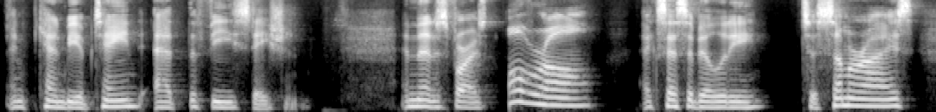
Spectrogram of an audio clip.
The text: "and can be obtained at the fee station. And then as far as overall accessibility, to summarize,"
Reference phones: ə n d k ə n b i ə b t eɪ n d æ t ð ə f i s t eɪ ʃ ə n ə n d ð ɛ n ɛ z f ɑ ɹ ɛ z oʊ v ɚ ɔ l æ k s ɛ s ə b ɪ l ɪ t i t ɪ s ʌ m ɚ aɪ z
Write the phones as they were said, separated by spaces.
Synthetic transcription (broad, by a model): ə n k ə n b i ə b t eɪ n d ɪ t ð ə f i s t eɪ ʃ ə n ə n ð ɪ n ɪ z f ɑ ɹ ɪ z oʊ v ɚ ɔ l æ k s ɛ s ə b ɪ l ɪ t i t ɪ s ʌ m ɚ aɪ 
